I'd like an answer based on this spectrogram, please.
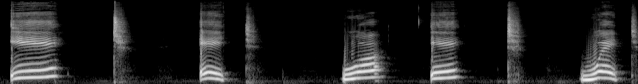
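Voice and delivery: এট stretched with a separate t, then blended; sounding out. Shown as a demonstration. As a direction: spell out ও, এট by sound, then say ওয়েট. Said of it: "একসঙ্গে বসে এ sound তৈরি হয়". (লম্বা 'এ', ধ্বনি ভেঙে ভেঙে)

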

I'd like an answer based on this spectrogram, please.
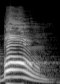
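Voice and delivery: loud, high mock gunshot "Boom!"; shotgun boom. Preacher acting out firing the shotgun at the duck, loud boom. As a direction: blast it out like the gun firing.

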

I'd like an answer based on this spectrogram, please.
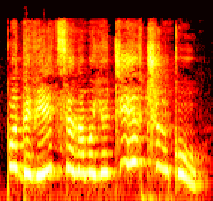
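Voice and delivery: very high, loud distress; mother's shriek. A narrator's reading. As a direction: shriek for everyone to look. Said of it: "верещала пані Борогар".

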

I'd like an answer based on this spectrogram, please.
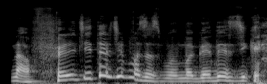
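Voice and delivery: amused congratulations. Real, not acted. Cracking up at rude build.

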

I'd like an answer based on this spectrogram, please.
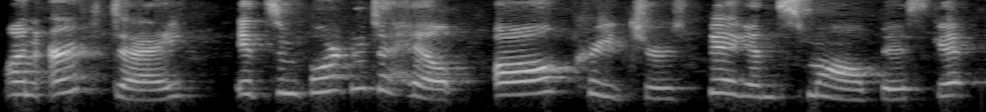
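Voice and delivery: lively storybook read-aloud; reading to children. Acted. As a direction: read it brightly for little kids. Reading picture book to kids.

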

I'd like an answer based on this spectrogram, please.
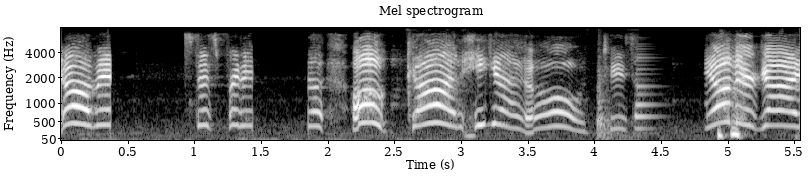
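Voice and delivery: very high, excited squeak; Rupert's voice. Acted. Rupert gawking at the wounded, squeaky high voice. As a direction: squeal it out, gushing over the injuries. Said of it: "he's like".

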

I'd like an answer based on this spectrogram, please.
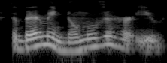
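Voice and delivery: ordinary delivery

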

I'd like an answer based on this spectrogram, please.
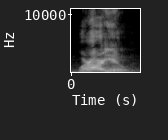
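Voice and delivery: loud, high worried call. A narrator's reading. Boy searching the filling station calls out loudly for dad. Calling for missing father.

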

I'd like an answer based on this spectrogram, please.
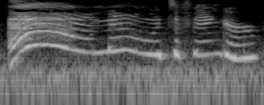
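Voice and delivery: very high squeaky voice for the pet. Retold or imitated. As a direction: squeak it like a startled little animal. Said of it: "she's all like".

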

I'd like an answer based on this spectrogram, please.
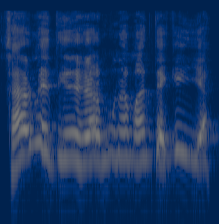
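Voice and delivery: high sing-song call of the name Carmen; a neighbour's high calling voice. Retold or imitated. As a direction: call across to her, pitched well up.

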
